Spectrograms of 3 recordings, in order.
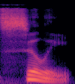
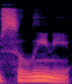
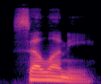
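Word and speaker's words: Selene: Half the Selenis I know are called Silly and the other half Lena. Which are you? Neither I am Seleni, all three syllables. Salani, she said, coming down heavily on the first syllable.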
